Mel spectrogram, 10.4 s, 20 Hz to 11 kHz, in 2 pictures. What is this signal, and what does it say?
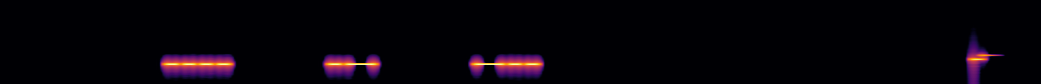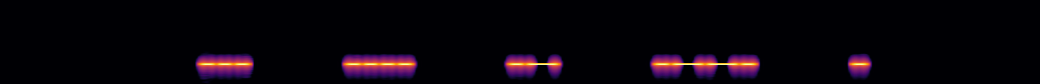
Morse code, heard as a keyed tone, about 28 wpm, spaced as for 13 wpm, 700 Hz. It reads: HAD SHAPE
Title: 4x Character Spacing - Top 500 Words - 28wpm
